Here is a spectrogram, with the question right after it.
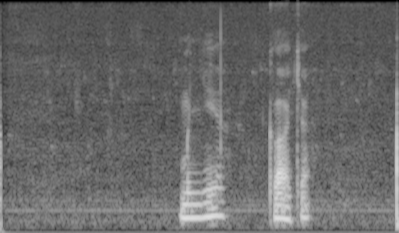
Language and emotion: Russian, sad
